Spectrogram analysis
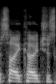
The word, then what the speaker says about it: psychiatrist: You don't know why you can never hear a psychiatrist going to the toilet? I do not know. Because the P is silent.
